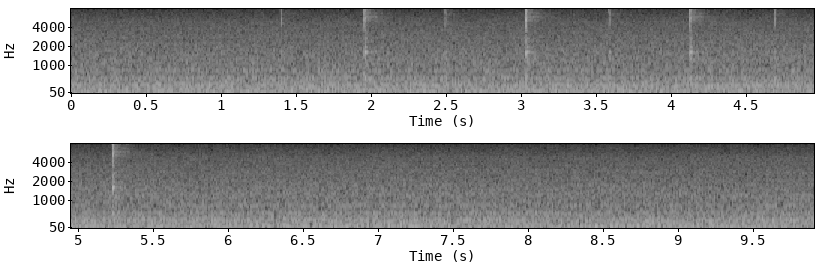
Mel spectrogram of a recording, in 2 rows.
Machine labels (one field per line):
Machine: valve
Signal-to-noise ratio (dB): -6 dB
